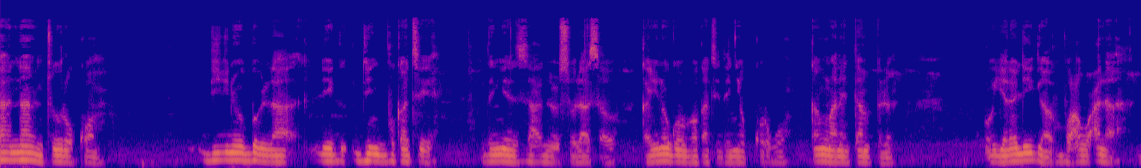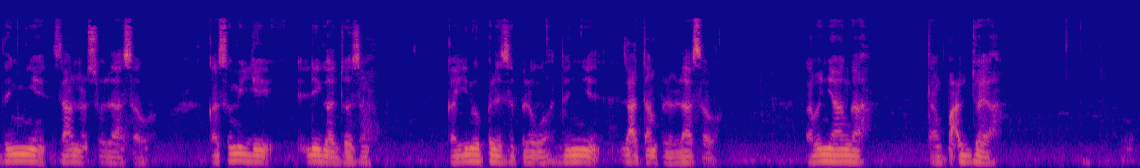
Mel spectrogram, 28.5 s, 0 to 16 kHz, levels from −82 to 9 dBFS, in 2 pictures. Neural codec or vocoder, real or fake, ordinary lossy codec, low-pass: codec, 44.1 kHz, 7.8 kbps, DAC; fake; MP3, 48 kbps; 14.4 kHz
